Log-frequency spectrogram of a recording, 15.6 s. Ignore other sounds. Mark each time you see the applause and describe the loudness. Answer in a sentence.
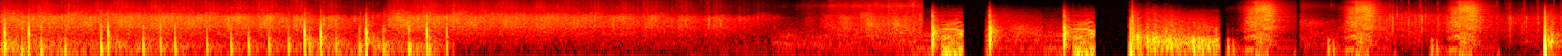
You can hear the applause from 0.0 to 9.2 s, getting quieter; and briefly from 12.9 to 15.5 s.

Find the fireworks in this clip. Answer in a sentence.
The fireworks can be heard from 0.0 to 4.5 s and from 9.3 to 15.5 s.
